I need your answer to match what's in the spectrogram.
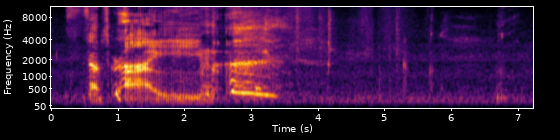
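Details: Person deliberately belching while standing, trying for their biggest burp as a trick: one long, loud, voiced burp, then a shorter second one, followed by quiet room noise.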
